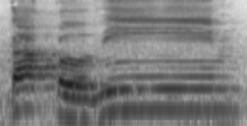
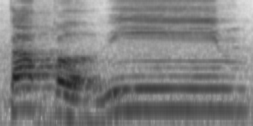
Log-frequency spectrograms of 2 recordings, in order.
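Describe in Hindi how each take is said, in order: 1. q ध्वनि हल्की इको के साथ उछलती है। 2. q ध्वनि हल्की इको के साथ उछलती है।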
